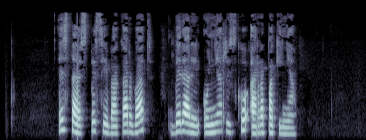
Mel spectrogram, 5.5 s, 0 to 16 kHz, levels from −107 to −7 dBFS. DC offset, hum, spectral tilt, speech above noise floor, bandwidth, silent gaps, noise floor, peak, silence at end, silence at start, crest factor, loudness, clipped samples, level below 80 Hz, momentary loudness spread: under 0.1%; none; -5 dB/octave; 55 dB; 11.5 kHz; none; -81 dBFS; -8 dBFS; 1.05 s; 0.9 s; 20 dB; -27 LUFS; under 0.1%; -76 dBFS; 9 LU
